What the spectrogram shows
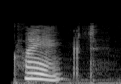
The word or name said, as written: clanked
